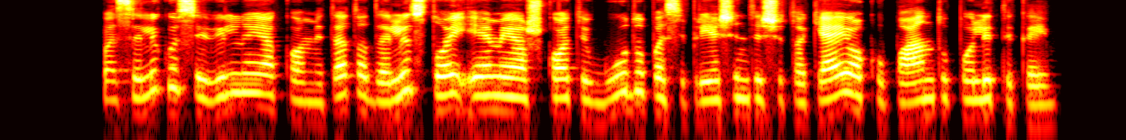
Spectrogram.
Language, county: Lithuanian, Klaipėda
